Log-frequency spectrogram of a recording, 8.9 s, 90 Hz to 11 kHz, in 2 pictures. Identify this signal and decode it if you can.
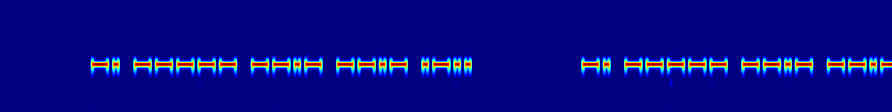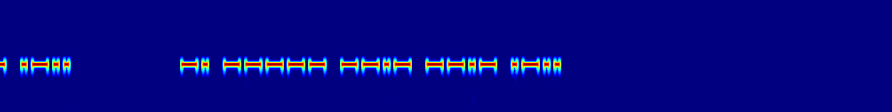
Morse code, heard as a keyed tone, about 46 wpm, 700 Hz. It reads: N0QQL N0QQL N0QQL
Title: USA Call Signs - 5 Characters - Repeated 3x - 45wpm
